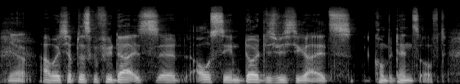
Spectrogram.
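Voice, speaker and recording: A normal speaking voice at a fairly quick pace, in a very clean recording with a silent background. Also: man. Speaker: podcast host, computer science student. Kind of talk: casual chat. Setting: podcast recording.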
